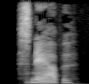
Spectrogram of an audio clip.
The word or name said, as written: snerpe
